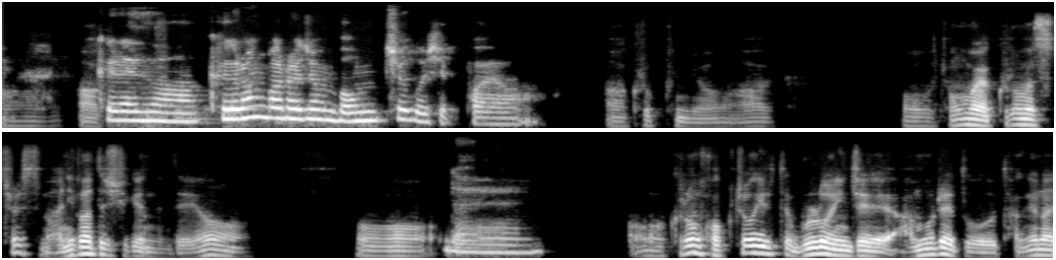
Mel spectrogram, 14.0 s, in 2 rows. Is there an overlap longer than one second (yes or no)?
yes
